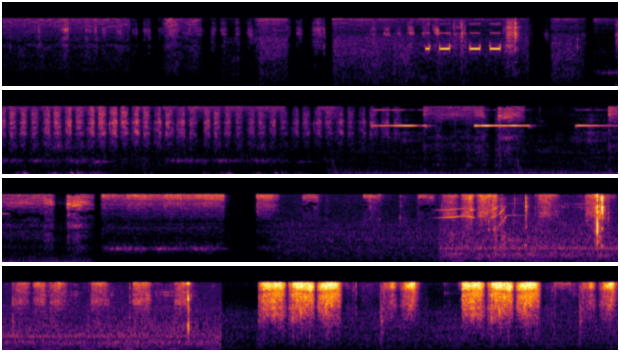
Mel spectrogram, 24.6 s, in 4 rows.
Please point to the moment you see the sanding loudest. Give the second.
18 s.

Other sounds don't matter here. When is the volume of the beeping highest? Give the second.
5 s.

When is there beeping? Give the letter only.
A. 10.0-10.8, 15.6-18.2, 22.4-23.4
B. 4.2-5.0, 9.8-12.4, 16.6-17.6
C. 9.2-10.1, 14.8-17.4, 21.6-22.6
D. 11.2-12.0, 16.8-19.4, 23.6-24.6
B.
